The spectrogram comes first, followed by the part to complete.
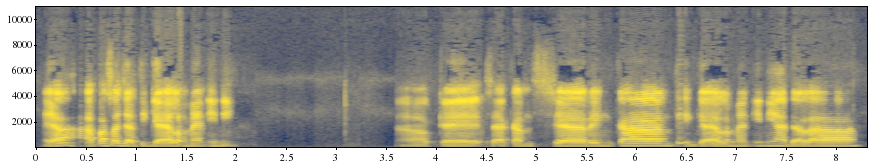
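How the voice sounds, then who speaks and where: A man's voice: fairly high pitch, pushed and bright, muffled recording. A man from Indonesia giving a casual online talk on communication, peppered with fillers and questions to his audience. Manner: chatty, peppered with "ya" and "gitu kan". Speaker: business trainer.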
